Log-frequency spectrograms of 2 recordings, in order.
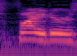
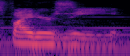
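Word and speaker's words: FighterZ: i would like um it's fighters fighters or fighter z what i don't i don't know i don't care they like i've heard it pronounced both ways um it it doesn't really matter uh it's fighters but it is stylized as fighter z um but like when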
